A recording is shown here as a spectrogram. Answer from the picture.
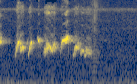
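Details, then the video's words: Red-whiskered bulbul in wild-voice song, meant as a tutor for young bulbuls: a fast chain of whistled, twisting notes lasting under a second, loud and clear, then quiet hiss. "Chào mào hót giọng rừng âm dài xoắn cực hay/Dùng luyện chào mào non,má trắng học giọng rừng"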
